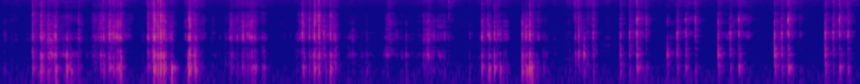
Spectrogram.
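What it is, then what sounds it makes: Empty plastic juice bottle. An empty plastic apple juice bottle, already poured out, is tapped and handled for the sound of the plastic itself. Quick bursts of crinkly, crunching taps come in short clusters separated by brief pauses, with a bright, crackling edge and almost no low end.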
